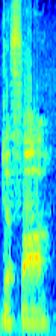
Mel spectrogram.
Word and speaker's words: Defauw: And last name is Defauw, pronounced Defaw.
